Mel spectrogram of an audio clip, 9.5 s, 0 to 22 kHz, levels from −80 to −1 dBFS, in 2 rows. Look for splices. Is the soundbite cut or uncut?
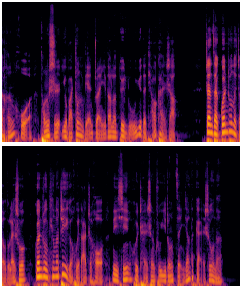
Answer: cut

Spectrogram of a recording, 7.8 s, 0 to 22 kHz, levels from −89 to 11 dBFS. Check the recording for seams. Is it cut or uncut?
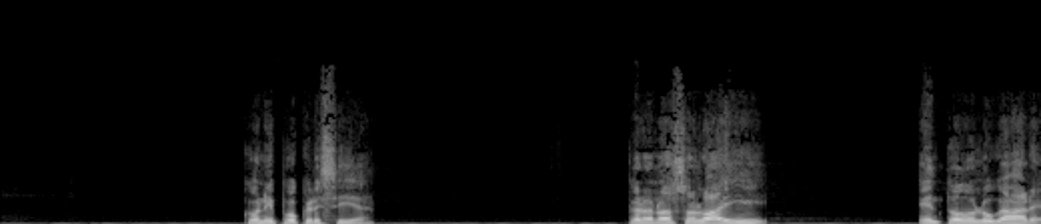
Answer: uncut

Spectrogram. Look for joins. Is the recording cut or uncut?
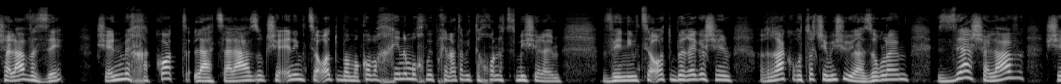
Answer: uncut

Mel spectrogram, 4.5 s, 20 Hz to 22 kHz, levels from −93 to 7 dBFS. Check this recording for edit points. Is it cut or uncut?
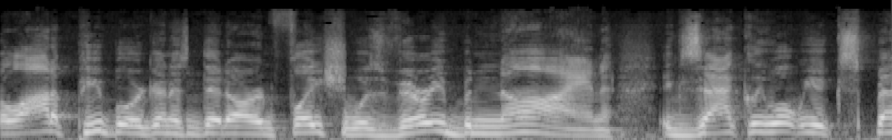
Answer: cut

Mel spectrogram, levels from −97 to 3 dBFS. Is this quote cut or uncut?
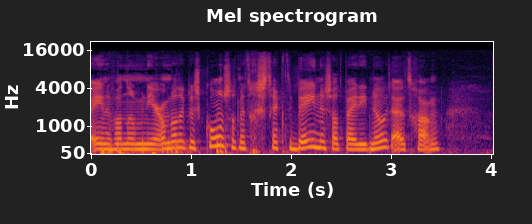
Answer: uncut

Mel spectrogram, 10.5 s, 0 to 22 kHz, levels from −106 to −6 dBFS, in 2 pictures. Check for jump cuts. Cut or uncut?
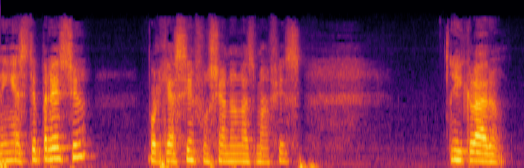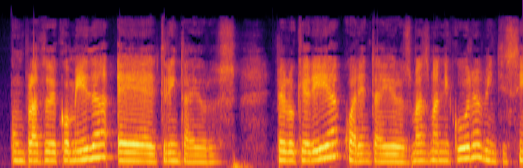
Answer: uncut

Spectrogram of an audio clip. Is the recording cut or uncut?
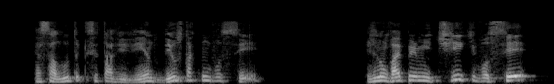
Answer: uncut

